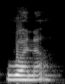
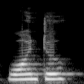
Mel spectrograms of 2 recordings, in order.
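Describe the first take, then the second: First: The words are blended into one reduced word. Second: Both words are said fully and separately.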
